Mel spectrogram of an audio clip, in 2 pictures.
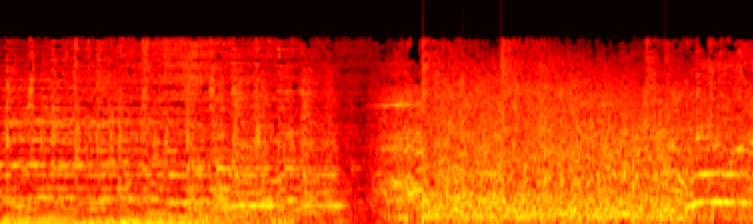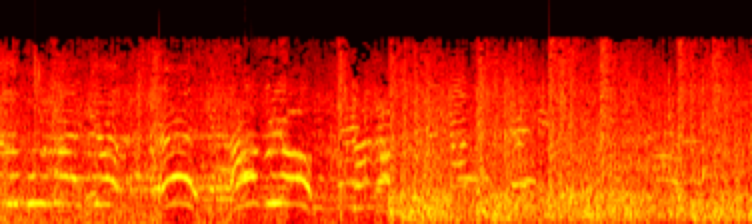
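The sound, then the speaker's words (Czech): Chaotic street clash between police and protesters in central Athens, Greece, late at night: a crowd shouts and roars while sharp bangs and whistling, firework-like blasts go off repeatedly, loud, with rising and falling wails cutting through the din. “Zvuci koje ste čuli dolaze iz Atine, u kojoj su do kasno u noć nastavljeni sukobi policije i demonstranata, nezadovoljnih usvajanjem novih, oštrijih mera štednje.”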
